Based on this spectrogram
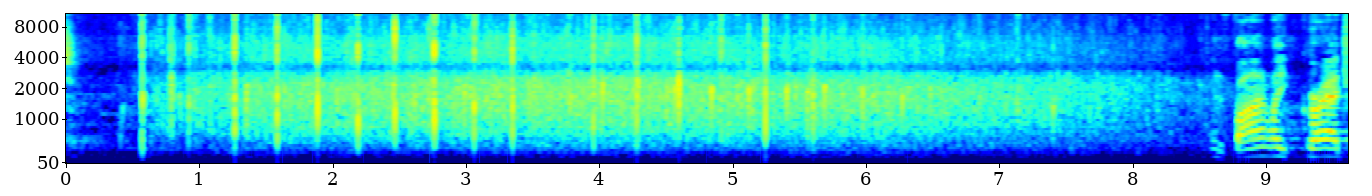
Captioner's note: applause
